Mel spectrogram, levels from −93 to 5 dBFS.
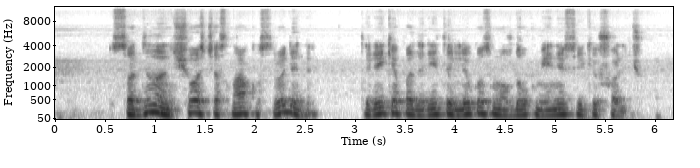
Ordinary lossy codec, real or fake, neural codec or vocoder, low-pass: Opus, 64 kbps; real; none; 10.8 kHz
